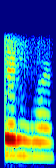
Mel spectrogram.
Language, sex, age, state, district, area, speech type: Tamil, female, 18-30, Tamil Nadu, Thoothukudi, urban, conversation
